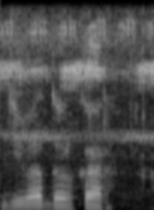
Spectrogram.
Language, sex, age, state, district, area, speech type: Odia, male, 18-30, Odisha, Nabarangpur, urban, spontaneous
